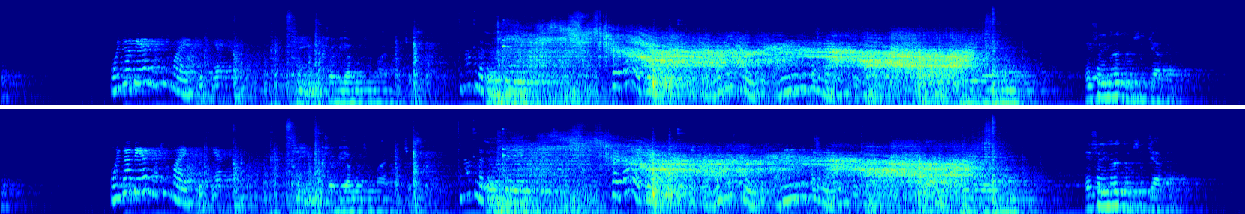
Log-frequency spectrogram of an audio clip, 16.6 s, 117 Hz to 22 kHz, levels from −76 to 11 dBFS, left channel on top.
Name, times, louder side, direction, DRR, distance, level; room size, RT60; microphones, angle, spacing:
voice 1, 1.5-3.2 6.1-7.0 8.1-11.7, right 1 dB, 65° right, -3 dB, 3.2 m, -41 dB
sound 1, 1.6-15.3, equal, 25° right, 2.5 m, -44 dB
voice 2, 3.8-5.6 6.4-7.1 12.3-13.6 14.5-15.7, equal, 50° right, 3 dB, 4.4 m, -42 dB
sound 2, 6.6-13.0, left 4 dB, 35° left, 2.0 m, -31 dB
28.5 x 17.5 x 6.4 m, 1.4 s
head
